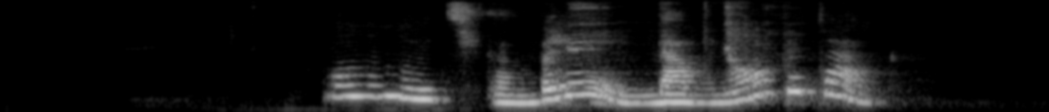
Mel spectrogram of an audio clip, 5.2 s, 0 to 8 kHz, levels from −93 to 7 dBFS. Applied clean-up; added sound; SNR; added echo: neural mask model DeepFilterNet 3.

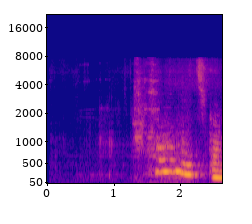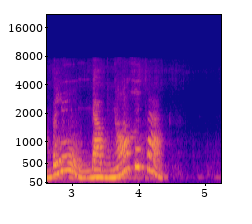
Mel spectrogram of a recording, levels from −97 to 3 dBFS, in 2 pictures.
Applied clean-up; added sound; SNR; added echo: neural separator model SepFormer DNS4.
